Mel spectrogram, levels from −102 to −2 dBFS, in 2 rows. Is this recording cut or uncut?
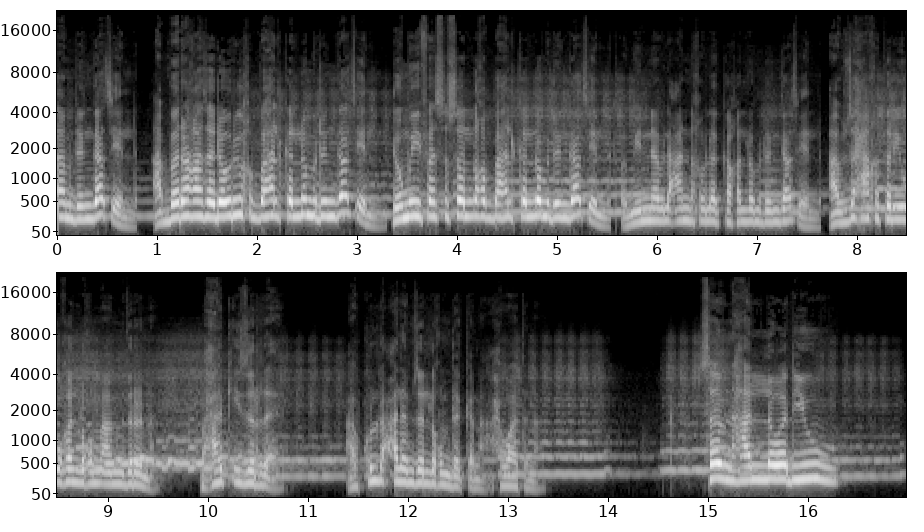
cut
